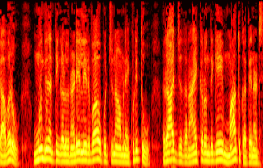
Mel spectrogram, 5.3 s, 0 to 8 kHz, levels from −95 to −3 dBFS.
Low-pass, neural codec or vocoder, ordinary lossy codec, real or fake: none; none; none; real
